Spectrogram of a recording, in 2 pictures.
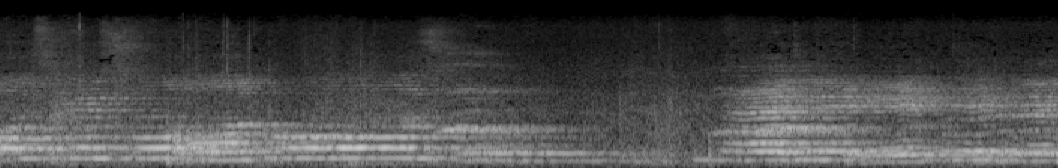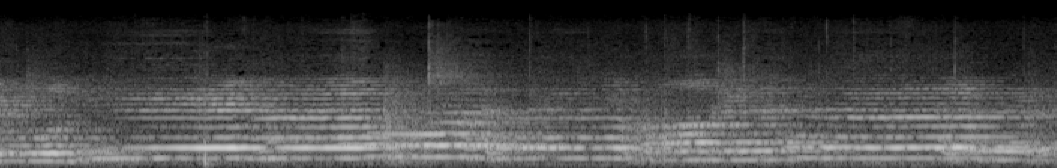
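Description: Choir singing a slow chant in long held notes, with a short pause for breath about four seconds in.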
